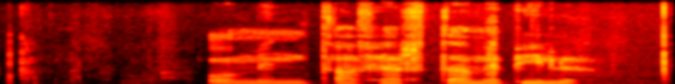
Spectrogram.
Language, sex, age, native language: Icelandic, male, 14, Icelandic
